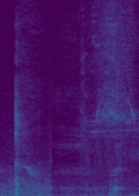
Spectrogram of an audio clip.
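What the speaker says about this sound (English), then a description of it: "just cough right into the microphone." A couple of short, muffled coughs, fairly close and quiet, separated by a brief pause.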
